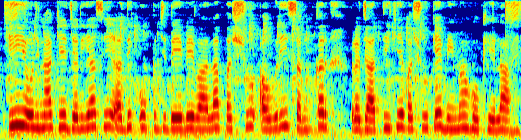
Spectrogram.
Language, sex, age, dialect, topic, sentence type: Bhojpuri, female, 18-24, Northern, agriculture, statement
